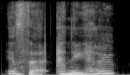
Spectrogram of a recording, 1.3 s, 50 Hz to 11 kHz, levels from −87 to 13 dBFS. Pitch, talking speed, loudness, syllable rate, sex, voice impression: 260 Hz, 185 wpm, -14 LUFS, 6.1 syllables/s, female, very feminine, very adult-like, very thin, slightly tensed, weak, dark, soft, very muffled, fluent, very raspy, cute, intellectual, slightly refreshing, sincere, slightly calm, friendly, slightly reassuring, very unique, elegant, wild, slightly sweet, lively, strict, intense, slightly sharp, light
